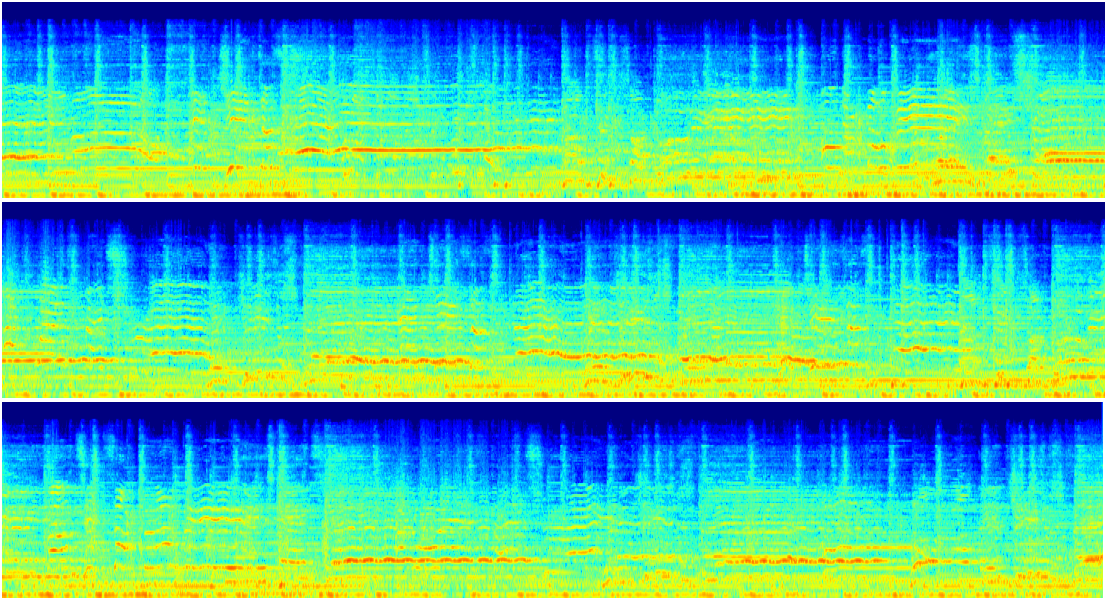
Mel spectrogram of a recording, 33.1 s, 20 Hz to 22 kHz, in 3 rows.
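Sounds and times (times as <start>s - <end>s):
drums: 0.0s - 33.0s
keyboard: 0.0s - 33.0s
women singing together: 0.0s - 33.0s.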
